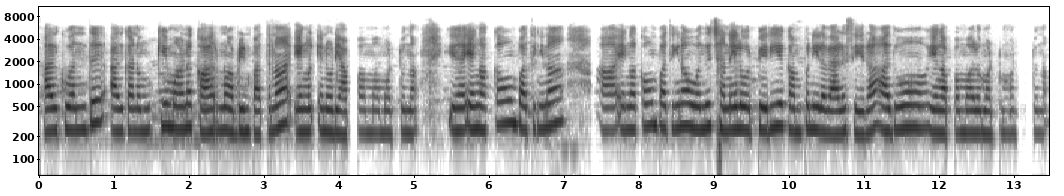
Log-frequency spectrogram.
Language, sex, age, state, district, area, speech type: Tamil, female, 18-30, Tamil Nadu, Tiruvannamalai, rural, spontaneous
